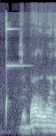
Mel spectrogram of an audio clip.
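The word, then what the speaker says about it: זבולון: Zabalawan is Zebulon in the Hebrew.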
